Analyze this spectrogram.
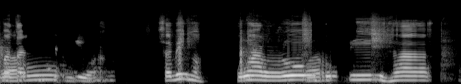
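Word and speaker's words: وَالرُّوحُ: waruhu fiha Tinanggal mo ang sadda dito. War at saka ru. War. Hindi waru. Sandali, makinig ka muna. Yung nabibigkas mo ay waru. Natanggal ang sada. Ganito. Doble yung bibigasin. War. Dagdagan mo ng ru.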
